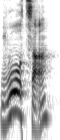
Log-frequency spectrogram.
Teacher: the British, they tend to have either hard T's or they do like the glottal T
